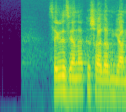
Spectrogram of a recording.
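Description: A man speaks clearly and calmly into a microphone, like a news presenter.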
